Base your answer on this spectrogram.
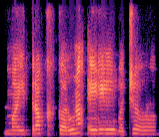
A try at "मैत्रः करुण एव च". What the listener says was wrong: इथे ना मैत्रः असं पॉज नाही घ्यायचा, म्हणजे सलगच म्हणायचं. मैत्रः करुण एव च असं. म्हणजे तो ख वेगळा नाही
